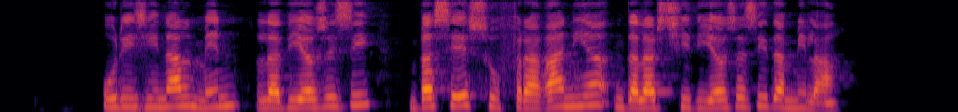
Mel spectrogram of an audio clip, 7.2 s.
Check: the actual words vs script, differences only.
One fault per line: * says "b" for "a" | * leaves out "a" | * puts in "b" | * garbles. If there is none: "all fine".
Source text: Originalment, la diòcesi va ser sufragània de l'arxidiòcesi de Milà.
all fine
